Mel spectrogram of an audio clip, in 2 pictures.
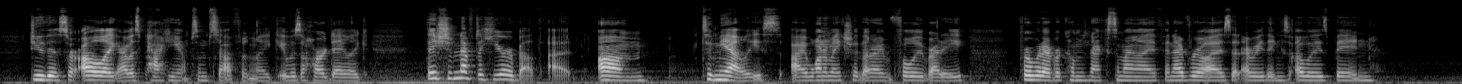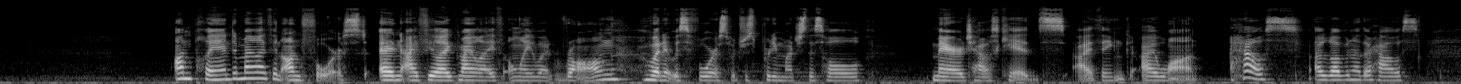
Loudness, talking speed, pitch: -23 LUFS, 190 wpm, 180 Hz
